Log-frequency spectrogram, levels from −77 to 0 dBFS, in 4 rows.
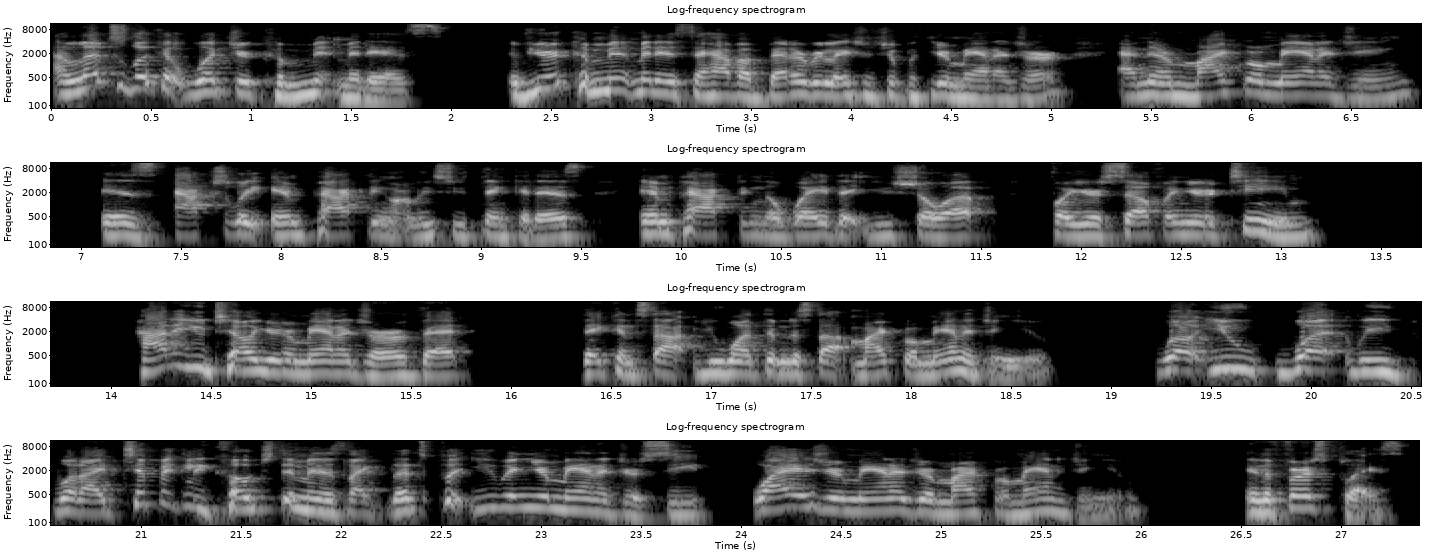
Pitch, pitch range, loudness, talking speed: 175 Hz, 160-200 Hz, -24 LUFS, 195 wpm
